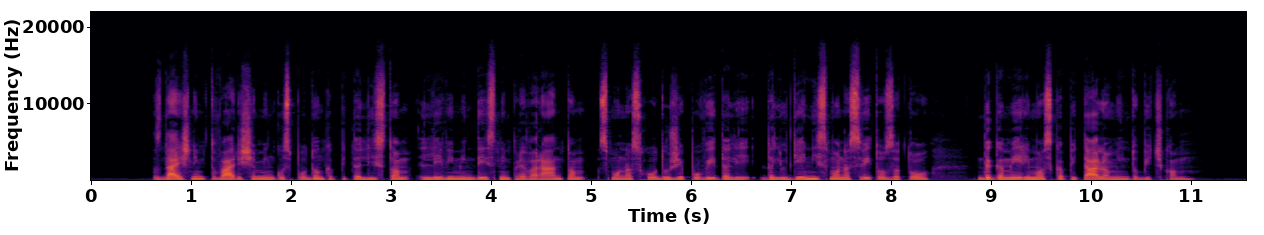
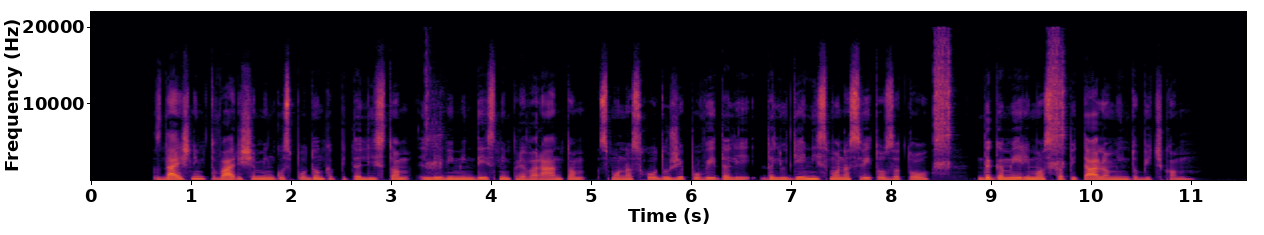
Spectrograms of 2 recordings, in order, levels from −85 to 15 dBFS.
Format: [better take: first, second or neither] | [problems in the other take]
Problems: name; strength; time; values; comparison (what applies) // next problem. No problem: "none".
first | noise reduction (neural mask model RNNoise)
